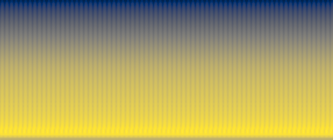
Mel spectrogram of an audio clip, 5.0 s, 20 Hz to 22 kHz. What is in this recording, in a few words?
buzzer 119Hz; emu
